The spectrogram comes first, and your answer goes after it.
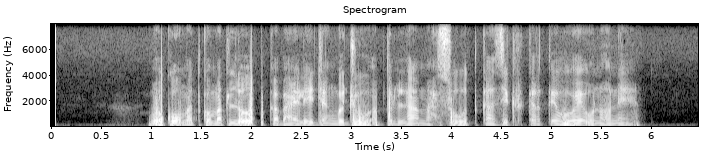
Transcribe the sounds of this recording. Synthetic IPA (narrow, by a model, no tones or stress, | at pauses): hʊkuːmət̪komɐt̪luːbkɐbaːɪlid͡ʒɐ̃ŋɡd͡ʒuːɐ̰b̚d̪ʊlːamɐhsuːd̪kazɪkɾkɐɾt̪eɦʊeʔʊnɦõːne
